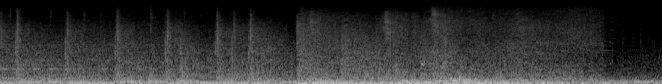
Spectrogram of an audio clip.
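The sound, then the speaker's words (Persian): A heavy, sustained explosive roar of a ship being hit in a minefield, with sharp cracking bursts early on, followed by a dense, rumbling blast that stays loud before cutting off abruptly near the end. “قربان اتاق کنترل انفجار گزارش میکنه حداقل یک کشتی تو میدون مین آسیب دیده.”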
